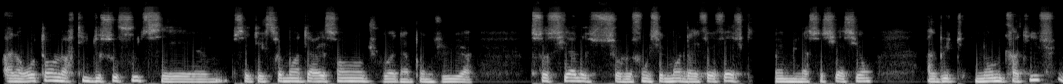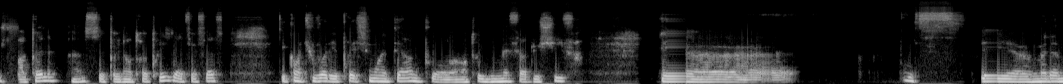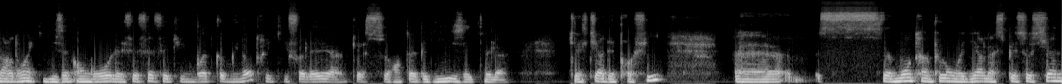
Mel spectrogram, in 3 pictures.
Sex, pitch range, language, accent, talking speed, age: male, 125-145 Hz, French, French, 180 wpm, 50-69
